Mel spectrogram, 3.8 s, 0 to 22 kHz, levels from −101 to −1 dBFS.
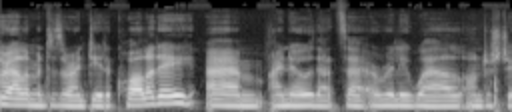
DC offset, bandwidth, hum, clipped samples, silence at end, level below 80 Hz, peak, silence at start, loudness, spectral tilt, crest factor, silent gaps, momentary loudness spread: under 0.1%; 18 kHz; none; under 0.1%; 0 s; -58 dBFS; -8 dBFS; 0 s; -25 LUFS; -6 dB/octave; 16 dB; none; 6 LU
